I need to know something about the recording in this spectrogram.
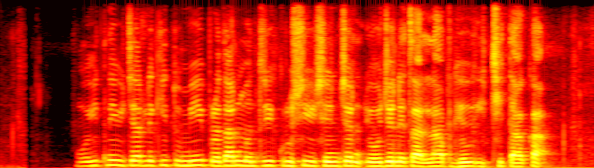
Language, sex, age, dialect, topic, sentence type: Marathi, female, 56-60, Standard Marathi, agriculture, statement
